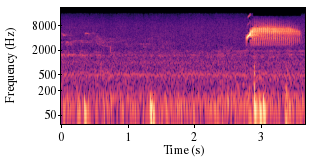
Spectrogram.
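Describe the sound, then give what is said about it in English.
A warbler sings one high, rapid, buzzy trill near the end, starting sharply and holding steady for under a second. Before it comes a quiet stretch with a couple of faint low thumps. “National Warbler singing.”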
